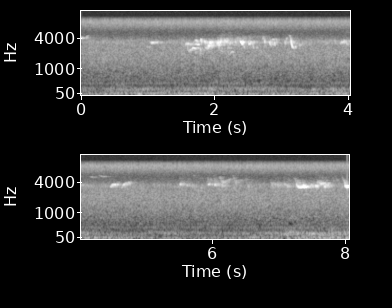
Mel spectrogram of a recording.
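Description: Faint, short, high-pitched bird chirps, scattered through and clustering about two seconds in and again near the end, over a low steady background rumble.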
